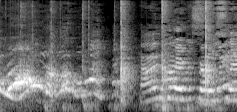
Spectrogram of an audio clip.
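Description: A few people clapping in a small room, with voices calling out over the claps.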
